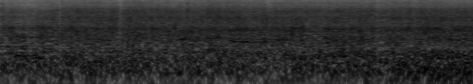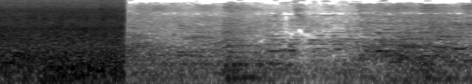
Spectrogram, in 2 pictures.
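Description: Loud, dense rushing floodwater pours like a waterfall steadily for several seconds during a Moscow flood, then cuts abruptly to a much quieter scene with faint background murmur.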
